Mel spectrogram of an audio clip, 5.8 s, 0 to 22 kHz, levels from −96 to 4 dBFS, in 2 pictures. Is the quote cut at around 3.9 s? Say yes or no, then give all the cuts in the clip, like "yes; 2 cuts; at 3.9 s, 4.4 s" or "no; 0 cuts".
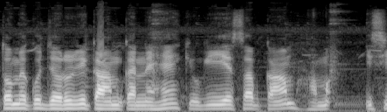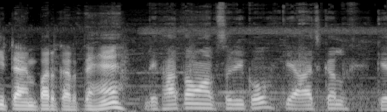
yes; 1 cut; at 3.9 s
